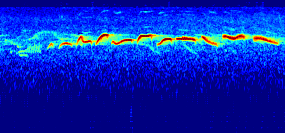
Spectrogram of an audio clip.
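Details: Indian (Oriental) white-eye (Zosterops palpebrosus) in Sri Lanka, a flocking bird of open woodland and gardens, gives a quick run of about eight thin, high, wavering chirps and twitters in under three seconds over faint hiss.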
